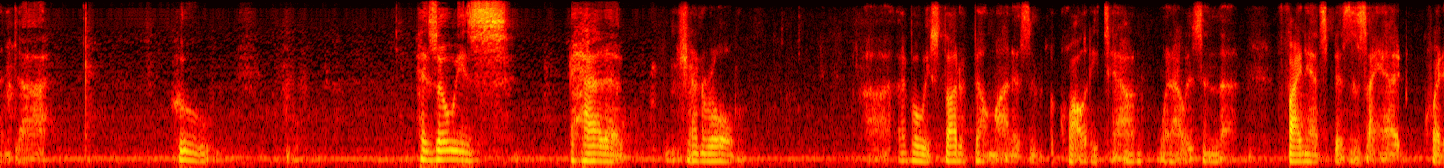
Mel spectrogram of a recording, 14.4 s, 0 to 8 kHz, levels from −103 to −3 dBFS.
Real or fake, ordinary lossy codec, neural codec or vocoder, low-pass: fake; Opus, 16 kbps; vocoder, 22.05 kHz, 80 mel bands, HiFi-GAN; 7.2 kHz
